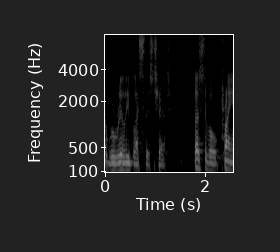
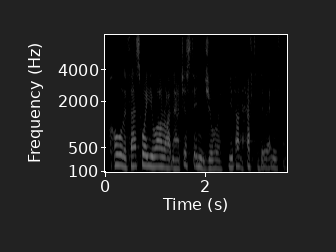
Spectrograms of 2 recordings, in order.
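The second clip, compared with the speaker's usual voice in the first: soft, soothing pastor's counsel; gentle reassurance; 7 dB quieter than usual. Retold or imitated. Pastor reassuring a hurting man.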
